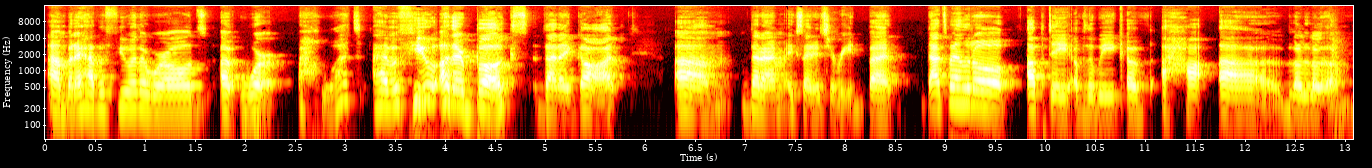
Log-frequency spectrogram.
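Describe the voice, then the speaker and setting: A woman's voice: lowish voice, a little slow, a bit bright. A young woman chats through her solo podcast, her voice a little stuffy and nasal from allergies. She rambles casually, leaning on "like" and repeating herself. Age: young adult. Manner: chatty, filler-heavy with lots of "like" and repeats. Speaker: podcast host.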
